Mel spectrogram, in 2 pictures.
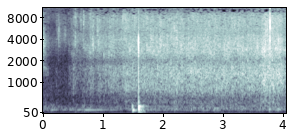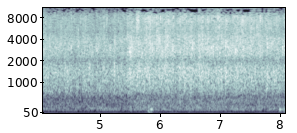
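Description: Delegates applauding, building up over the first second or two and then holding steady. A single sharp knock is heard about a second and a half in.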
